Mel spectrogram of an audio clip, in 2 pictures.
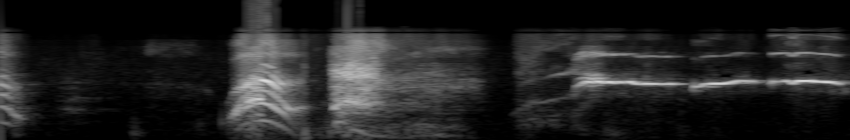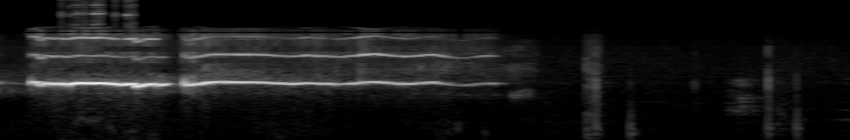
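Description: Two short shrieks about a second in, then a long, shrill, high-pitched scream held at a nearly steady pitch for about four seconds, with a few brief breaks.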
